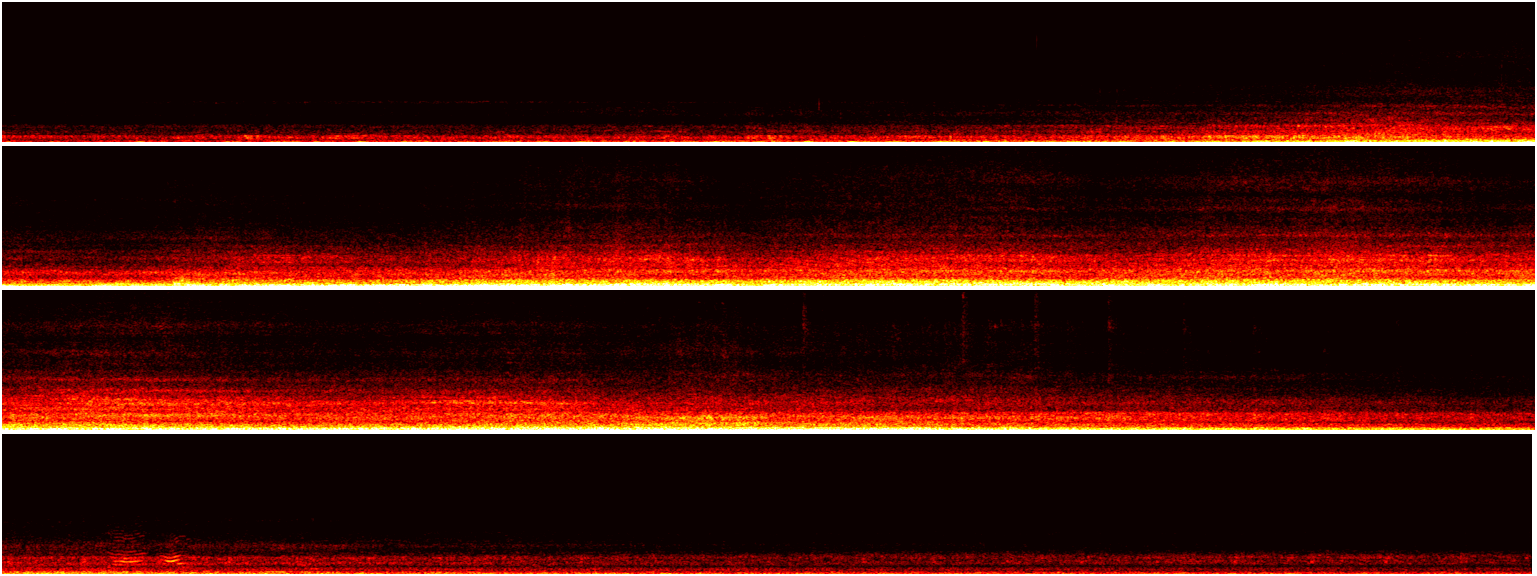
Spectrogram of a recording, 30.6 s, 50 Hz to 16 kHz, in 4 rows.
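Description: Class 37 diesel locomotive, with its English Electric V12 engine running, passing slowly on a short train. The engine and the wheels on the rails build up, are loudest as the locomotive and stock go by, then fade away as the train leaves.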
